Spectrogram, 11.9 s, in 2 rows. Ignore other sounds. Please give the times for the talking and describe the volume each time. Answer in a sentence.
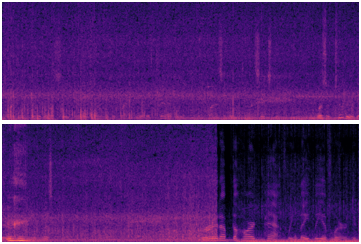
The talking can be heard from 0.0 to 6.8 s, getting louder; and briefly from 9.2 to 11.8 s.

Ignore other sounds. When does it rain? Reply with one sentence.
You can hear the rain from 0.0 to 11.8 s.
